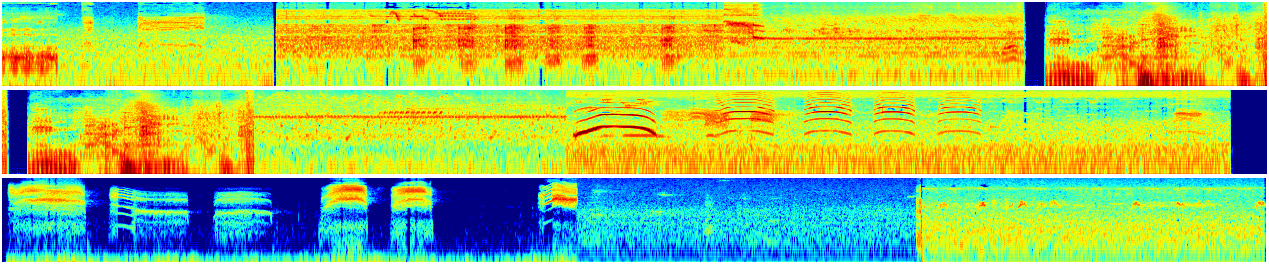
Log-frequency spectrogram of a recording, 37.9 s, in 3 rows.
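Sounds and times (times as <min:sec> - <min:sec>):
peacock calling: 0:00.8 - 0:02.2, 0:07.2 - 0:09.7, 0:18.3 - 0:22.6
short high calls: 0:18.3 - 0:22.5.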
